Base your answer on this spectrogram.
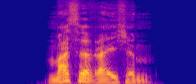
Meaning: strong dative masculine/neuter singular of massereich
- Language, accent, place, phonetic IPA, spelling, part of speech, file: German, Germany, Berlin, [ˈmasəˌʁaɪ̯çm̩], massereichem, adjective, De-massereichem.ogg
